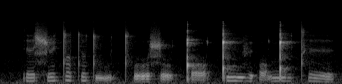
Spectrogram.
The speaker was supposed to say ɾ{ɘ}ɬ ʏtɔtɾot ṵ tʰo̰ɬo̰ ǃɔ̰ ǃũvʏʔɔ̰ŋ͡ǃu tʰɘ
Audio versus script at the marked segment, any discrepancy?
no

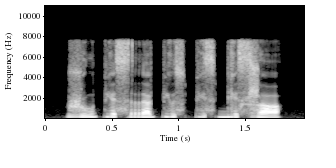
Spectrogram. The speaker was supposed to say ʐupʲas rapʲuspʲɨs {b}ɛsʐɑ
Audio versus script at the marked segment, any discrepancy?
yes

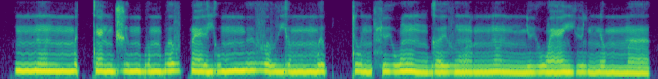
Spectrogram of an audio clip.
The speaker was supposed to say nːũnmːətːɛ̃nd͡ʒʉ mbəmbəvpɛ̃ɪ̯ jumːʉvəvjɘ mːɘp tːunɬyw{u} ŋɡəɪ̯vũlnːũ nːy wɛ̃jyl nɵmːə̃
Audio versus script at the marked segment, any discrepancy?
yes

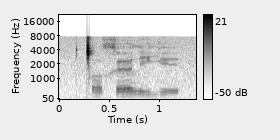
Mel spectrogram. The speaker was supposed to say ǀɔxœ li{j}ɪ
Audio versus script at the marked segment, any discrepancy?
no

